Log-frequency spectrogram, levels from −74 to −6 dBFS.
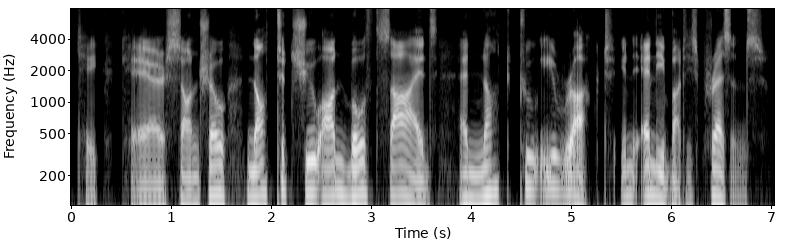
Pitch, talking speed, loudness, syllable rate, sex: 105 Hz, 135 wpm, -22 LUFS, 4.0 syllables/s, male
